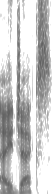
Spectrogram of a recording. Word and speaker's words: Ajax: I've also got uh the Ajax scarf, spelled Ajax, pronounced Ajax, a Dutch football team.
